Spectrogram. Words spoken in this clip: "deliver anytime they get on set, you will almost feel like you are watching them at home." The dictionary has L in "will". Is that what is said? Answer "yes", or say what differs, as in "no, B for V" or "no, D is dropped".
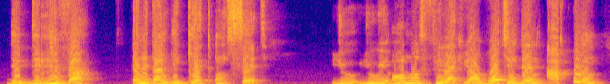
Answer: no, W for L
